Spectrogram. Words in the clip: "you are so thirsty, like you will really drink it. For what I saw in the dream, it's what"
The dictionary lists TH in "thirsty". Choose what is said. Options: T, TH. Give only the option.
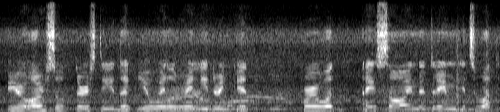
T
